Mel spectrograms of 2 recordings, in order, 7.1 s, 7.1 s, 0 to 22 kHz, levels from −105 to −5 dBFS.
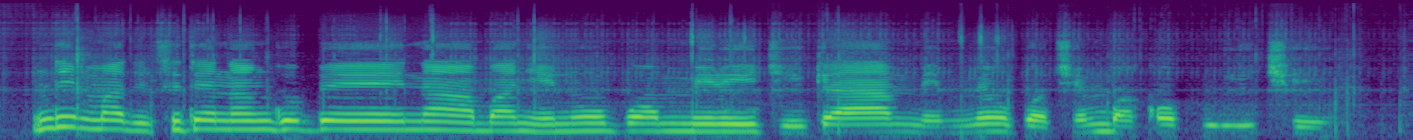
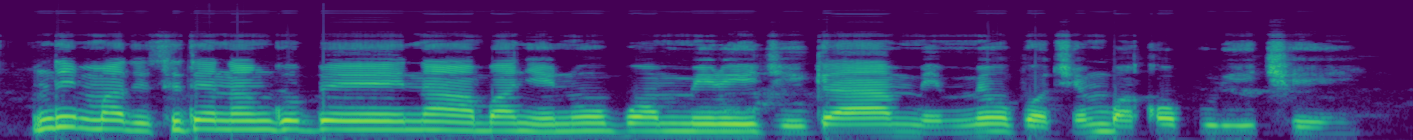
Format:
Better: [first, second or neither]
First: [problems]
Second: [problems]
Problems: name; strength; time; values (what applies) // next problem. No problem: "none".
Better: second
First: noise reduction (neural mask model RNNoise)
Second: none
